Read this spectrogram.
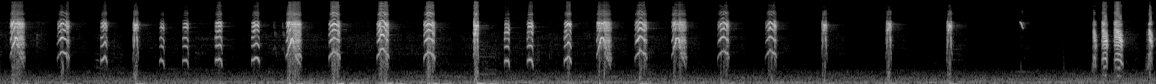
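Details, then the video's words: Long-tailed shrike giving a call aimed at a rival, meant to make other shrikes answer: sharp, high, harsh chips repeated irregularly about twice a second, briefly pausing, then a quick burst at the end; quiet background. "pancingan cendet gacor full isian CUITAN MEMANGGIL LAWAN Ini ahlinya bikin burung cendet Nyaut"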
